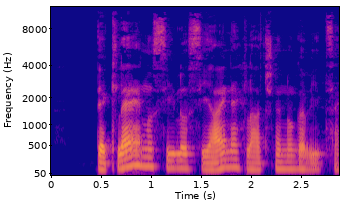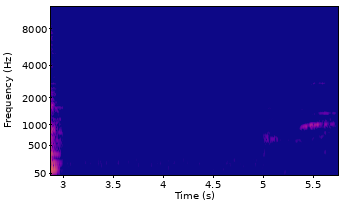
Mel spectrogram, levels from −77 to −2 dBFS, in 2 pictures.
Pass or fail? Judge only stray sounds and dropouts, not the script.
pass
